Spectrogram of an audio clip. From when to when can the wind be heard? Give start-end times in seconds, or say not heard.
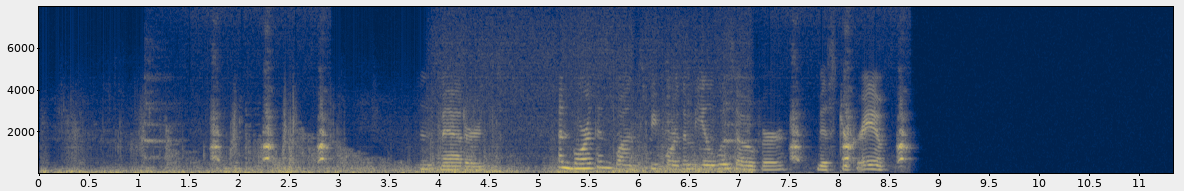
0.0-7.2.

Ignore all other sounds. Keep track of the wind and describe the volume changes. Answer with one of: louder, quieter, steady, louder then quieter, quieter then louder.
louder.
